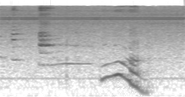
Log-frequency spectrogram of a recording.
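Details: Male cat meeting a female cat: a short high meow, then a louder drawn-out meow that rises and falls, sliding down at the end, in a quiet room.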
